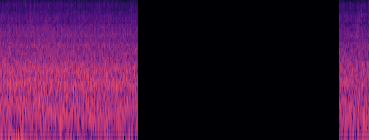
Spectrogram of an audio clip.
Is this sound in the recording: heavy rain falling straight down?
yes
